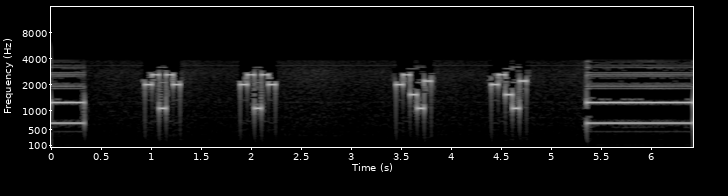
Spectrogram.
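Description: Five-tone selective call (ZVEI), heard as quick runs of five tones, tones of about 70 ms. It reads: 88118 88118 88519 88519
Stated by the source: Received by SDR, logged on a server of Feuerwehr Orlamünde (fire brigade).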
